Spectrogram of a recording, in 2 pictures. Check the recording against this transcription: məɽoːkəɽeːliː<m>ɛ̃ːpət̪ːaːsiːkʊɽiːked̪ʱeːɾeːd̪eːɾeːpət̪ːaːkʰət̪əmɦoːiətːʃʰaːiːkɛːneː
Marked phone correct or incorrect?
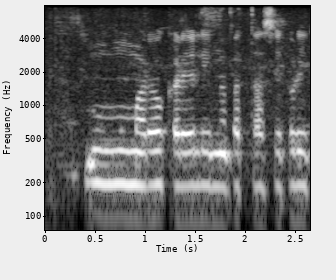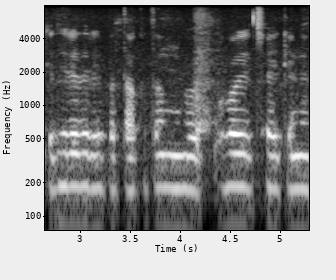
correct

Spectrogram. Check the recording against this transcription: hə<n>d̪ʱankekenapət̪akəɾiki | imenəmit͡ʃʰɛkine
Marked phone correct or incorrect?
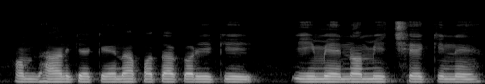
incorrect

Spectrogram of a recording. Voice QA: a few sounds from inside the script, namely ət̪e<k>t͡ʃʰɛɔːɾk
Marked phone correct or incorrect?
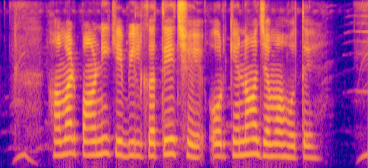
incorrect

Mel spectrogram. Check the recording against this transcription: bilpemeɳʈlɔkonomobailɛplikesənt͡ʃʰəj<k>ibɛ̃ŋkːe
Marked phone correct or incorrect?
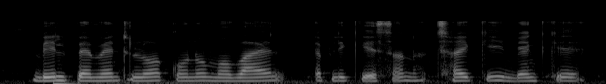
correct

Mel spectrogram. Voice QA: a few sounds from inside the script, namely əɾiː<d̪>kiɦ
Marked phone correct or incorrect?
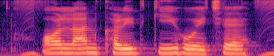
correct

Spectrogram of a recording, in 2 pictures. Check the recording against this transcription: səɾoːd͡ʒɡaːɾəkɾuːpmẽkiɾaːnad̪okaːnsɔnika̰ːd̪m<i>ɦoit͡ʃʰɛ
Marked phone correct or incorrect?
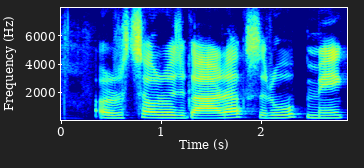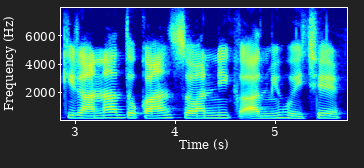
correct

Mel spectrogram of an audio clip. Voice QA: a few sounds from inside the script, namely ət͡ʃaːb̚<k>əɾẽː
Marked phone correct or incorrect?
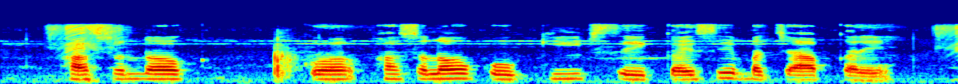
correct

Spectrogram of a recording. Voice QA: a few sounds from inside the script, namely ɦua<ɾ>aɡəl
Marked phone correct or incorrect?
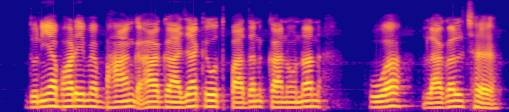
incorrect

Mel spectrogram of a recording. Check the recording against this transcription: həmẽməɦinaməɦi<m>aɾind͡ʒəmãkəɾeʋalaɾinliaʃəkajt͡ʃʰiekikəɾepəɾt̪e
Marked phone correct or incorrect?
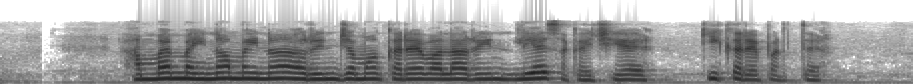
incorrect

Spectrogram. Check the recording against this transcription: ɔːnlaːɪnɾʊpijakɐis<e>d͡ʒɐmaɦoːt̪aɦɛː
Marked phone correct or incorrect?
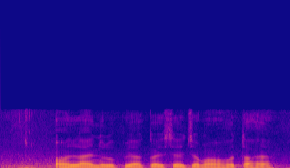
correct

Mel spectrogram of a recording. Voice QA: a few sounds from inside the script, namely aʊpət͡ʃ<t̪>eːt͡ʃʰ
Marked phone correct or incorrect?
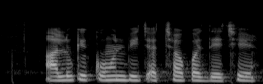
incorrect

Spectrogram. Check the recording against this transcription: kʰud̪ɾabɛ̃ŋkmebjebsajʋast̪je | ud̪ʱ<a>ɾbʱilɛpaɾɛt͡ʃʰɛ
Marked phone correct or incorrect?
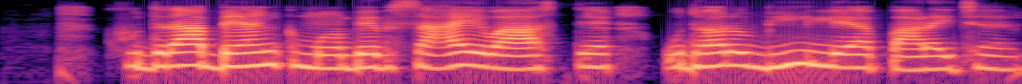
incorrect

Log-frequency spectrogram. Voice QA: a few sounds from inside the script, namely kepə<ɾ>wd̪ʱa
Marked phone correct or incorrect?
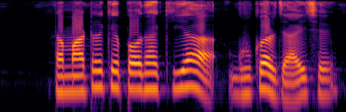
incorrect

